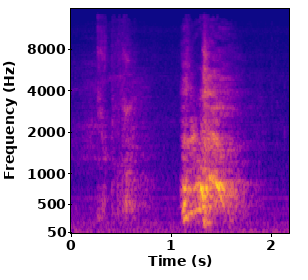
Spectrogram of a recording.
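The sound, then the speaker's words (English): A single sneeze: a soft, breathy intake followed by a sharp, loud explosive burst that quickly trails off. No one speaks. “God bless you.”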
